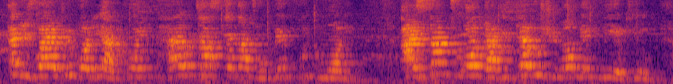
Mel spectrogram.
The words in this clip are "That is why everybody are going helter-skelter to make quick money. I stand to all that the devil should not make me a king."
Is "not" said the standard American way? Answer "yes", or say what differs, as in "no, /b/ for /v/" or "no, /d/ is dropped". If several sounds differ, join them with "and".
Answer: yes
